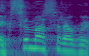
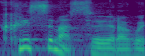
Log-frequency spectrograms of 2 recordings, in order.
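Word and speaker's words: Xmas: 근데 우리가 엑스마스라고 읽으면 안 돼요. 네, 크리스마스라고 있습니다.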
